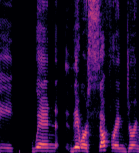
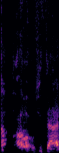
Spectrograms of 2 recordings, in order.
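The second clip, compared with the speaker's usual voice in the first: put-on giddy voice, higher and quieter; 5 semitones higher, 7 dB quieter than usual. Mocking how someone reacted to Dee Dee's death: imitating Christy sounding giddy. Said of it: "You sound downright giddy".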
